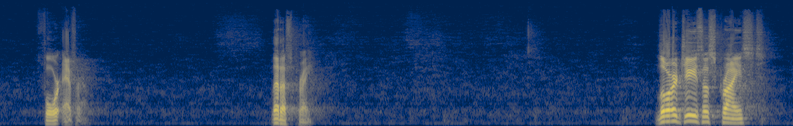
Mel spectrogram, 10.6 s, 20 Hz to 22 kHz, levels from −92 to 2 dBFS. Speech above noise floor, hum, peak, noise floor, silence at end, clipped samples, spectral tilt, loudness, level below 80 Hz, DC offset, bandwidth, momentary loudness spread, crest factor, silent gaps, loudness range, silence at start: 48 dB; 60 Hz at -70 dBFS; 0 dBFS; -66 dBFS; 0.55 s; under 0.1%; -4.5 dB/octave; -18 LUFS; -72 dBFS; under 0.1%; 15.5 kHz; 22 LU; 24 dB; none; 11 LU; 0.6 s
